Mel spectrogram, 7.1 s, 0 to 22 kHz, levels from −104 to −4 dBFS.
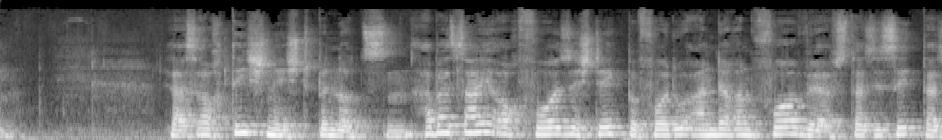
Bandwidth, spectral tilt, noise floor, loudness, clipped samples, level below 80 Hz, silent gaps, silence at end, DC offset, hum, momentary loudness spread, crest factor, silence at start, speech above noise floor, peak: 16 kHz; -6.5 dB/octave; -39 dBFS; -16 LUFS; under 0.1%; -44 dBFS; none; 0 s; under 0.1%; none; 5 LU; 12 dB; 0 s; 24 dB; -4 dBFS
